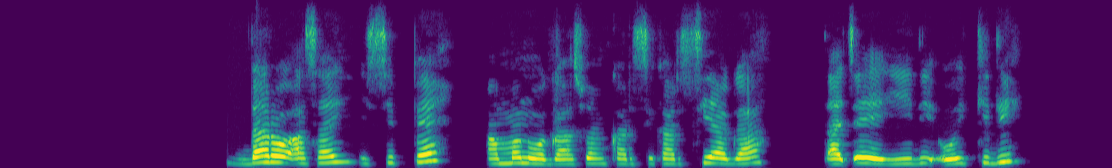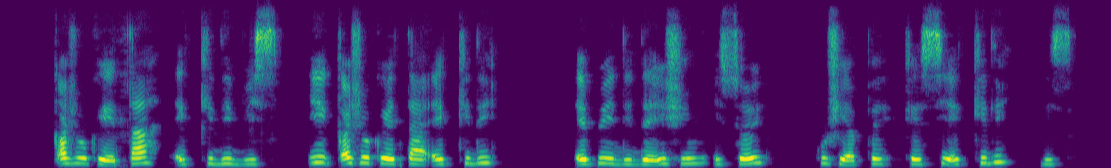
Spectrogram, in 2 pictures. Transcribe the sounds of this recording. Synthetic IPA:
d̪ɐɾɔɐsɐjɪsːɪpːɛ | ɐmːɐnʊwɐɡaːsʊwɐnkɐɾsɪkɐɾsɪjaːɡaː | t̪ʼɐt͡ʃʼɛjejiːd̪ɪʔɔjkːɪd̪ɪ | kʼɐʃɔke̞ːt̪ːaːɛkːɪd̪ɪbis | ʔɪkʼɐʃɔke̞ːt̪ːaːʔɛkːɪd̪ɪ | ɛpiːd̪ɪd̪ɛʔɪʃɪnɪsːɔj | kʊʃɪjɐpːɛkɛsːɪɛkːɪd̪ɪ | bis

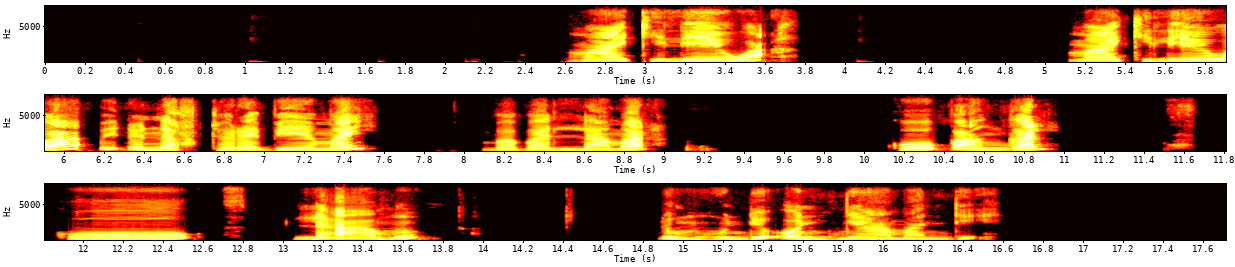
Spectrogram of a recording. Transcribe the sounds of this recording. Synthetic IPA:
makilɛːwa | maːkilɛwaɓɛɗɔnaftɔɾabɛːmaj | babalːamaɾ | kɔɓaŋɡal | kɔ | laːmu | ɗumɦundɛʔɔnɲamandɛ̰

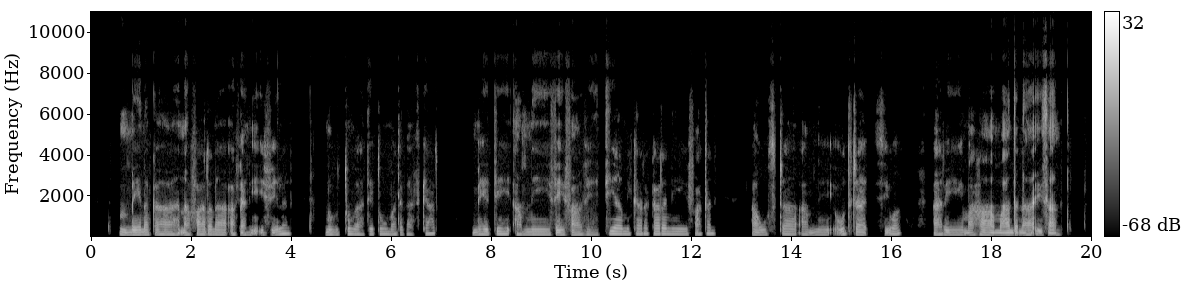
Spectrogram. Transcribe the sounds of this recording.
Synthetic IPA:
mimenakənafaɾanəa̰vanḭʔivelani̥ | nut̪uŋɡət̪et̪umad̪aɡasi̥kʲaɾə̥ | met̪iaminiv̥eiv̥avit̪ʰiəmikaɾakaɾəniv̥a̰t̪ani̥ | ausi̥ʈ͡ʂəaminiṵd̪i̥ʈ͡ʂəiz̥ḭwã | aɾimahamand̪inəḭz̥ani̥

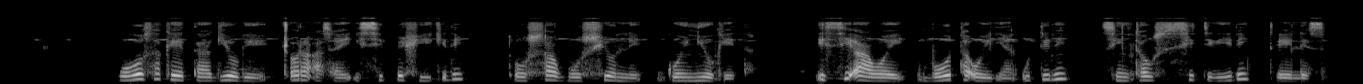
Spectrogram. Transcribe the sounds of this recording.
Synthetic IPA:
wo̞ːsɐke̞ːt̪ːaːɡɪjo̞ːɡe̞ːt͡ʃʼɔɾɐʔɐsɐjʔɪsːɪpːɛʃiːkʼːɪd̪ɪ | t̪ʼo̞ːsːaːwo̞ːsːɪjɔnːɛɡɔjnːɪjɔkʰe̞ːt̪ːɐ̥ | ʔɪsːɪʔaːwɐjbo̞ːt̪ːɐʔɔjd̪ɪjɐnʊt̪ːɪd̪ɪ | sɪnt̪ːɐwsɪt̪ːɪɡiːd̪ɪt̪ʼe̞ːlːeːs

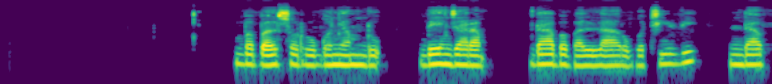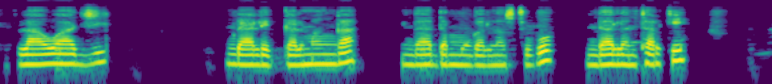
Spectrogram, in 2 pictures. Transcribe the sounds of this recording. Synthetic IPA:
babalsɔɾuɡɔɲamdu | bɛɲd͡ʒaɾam | dababalːaɾuɡɔtʰivi | nda | lawad͡ʒi | ndalɛɡːalmaŋɡa | ndadamːuɡalnastuɡɔ | ndalantaɾki

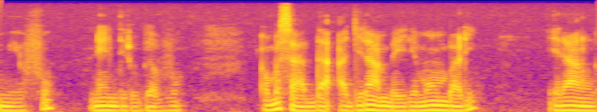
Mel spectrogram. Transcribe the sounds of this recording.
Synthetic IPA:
mifu | ne̞ːnd̪iɾuɡavu | o̞musaːd̪aʔːɟiɾaːmbaiɾe̞muːmbali | e̞ɾaŋɡ

